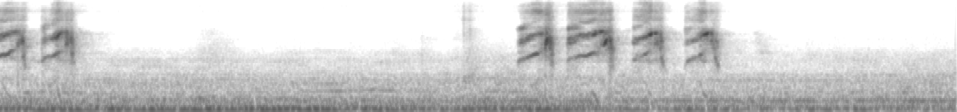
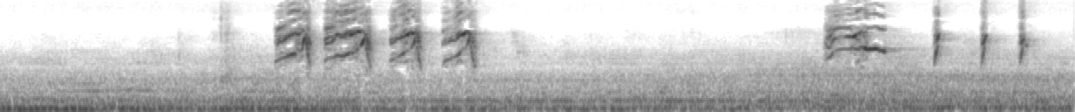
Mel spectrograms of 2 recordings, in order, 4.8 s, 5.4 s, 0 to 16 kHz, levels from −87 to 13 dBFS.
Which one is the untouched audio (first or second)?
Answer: second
